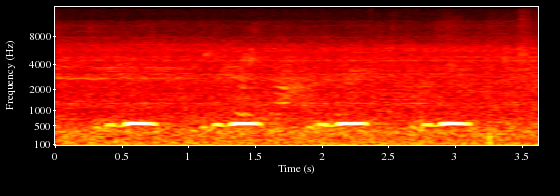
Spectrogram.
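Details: Ruddy ground dove, known in Brazil as rolinha-roxa, giving soft low coos, each a short lead-in note then a longer level tone, repeated about every 0.8 seconds over a steady low rumbling background hum.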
